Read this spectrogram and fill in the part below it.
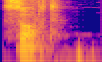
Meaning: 1. sort, kind, variety (type, race, category) 2. quality, grade 3. brand 4. cultivar
- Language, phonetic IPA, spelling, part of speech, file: Russian, [sort], сорт, noun, Ru-сорт.ogg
